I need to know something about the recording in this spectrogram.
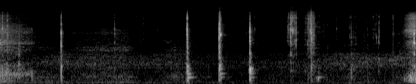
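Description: Hatchet splitting thin kindling on a wooden chopping block: a short cracking split at the start, then several sharp wooden knocks and snaps as small pieces are levered apart and break off.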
